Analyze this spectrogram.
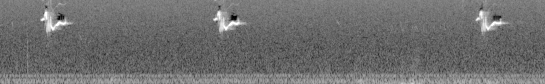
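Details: Berthelot's pipit on La Gomera in the Canary Islands giving three short, high, twisting chirps spaced roughly two seconds apart over a steady low hum.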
